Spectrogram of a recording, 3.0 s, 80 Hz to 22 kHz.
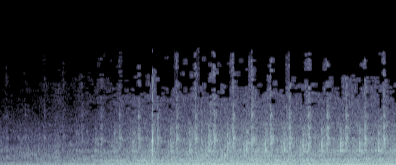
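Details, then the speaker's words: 1999 Porsche Boxster salvage-auction car that sat for years on five-year-old gas, just started and idling; quick light ticking about three times a second over steady idle, expected to fade as it runs; valve train ticking. "it sounds like the engine's gonna blow up any second it really doesn't sound good but I'm telling you guys if you remember the cheap red 99 Boxster series you would know that's the exact same sound"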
